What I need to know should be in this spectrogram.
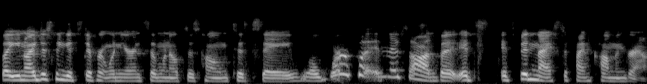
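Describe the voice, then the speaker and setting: A woman with an American accent talks at a fairly quick pace and a fairly low pitch, with ordinary pitch variation. It is an ordinary speaking voice. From Utah, Salt Lake City. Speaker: streaming service representative. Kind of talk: casual chat.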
